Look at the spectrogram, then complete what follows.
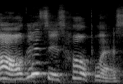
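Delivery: put-on high little-kid voice. Retelling a line from an audio drama: imitating a little kid's voice. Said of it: "of a little kid".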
